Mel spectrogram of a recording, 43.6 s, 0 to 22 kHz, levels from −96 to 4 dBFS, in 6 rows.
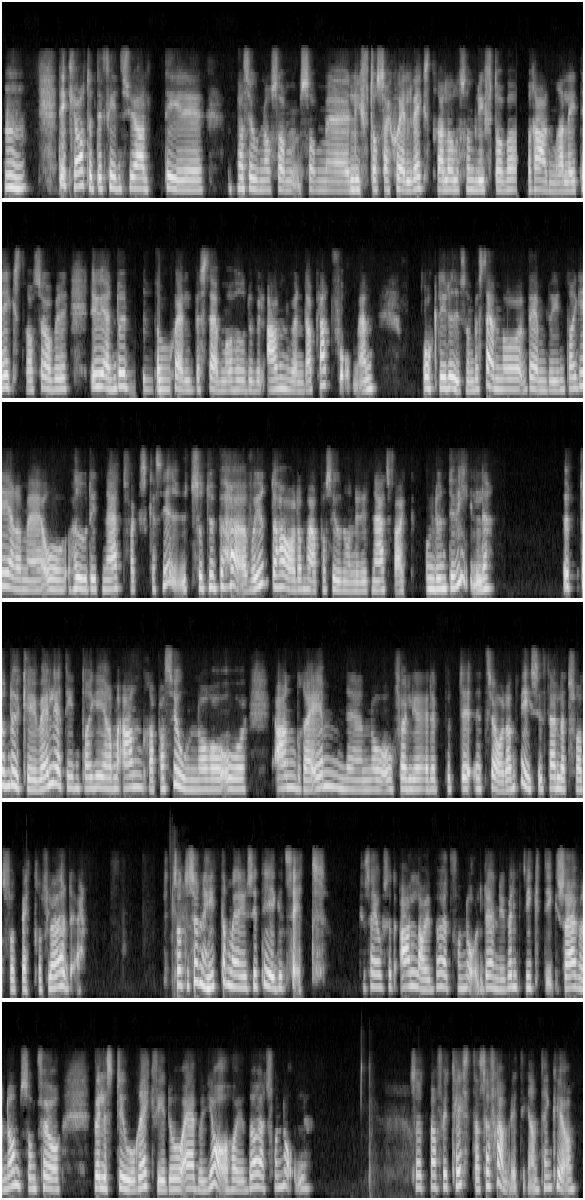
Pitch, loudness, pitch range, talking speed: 220 Hz, -15 LUFS, 200-245 Hz, 200 wpm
